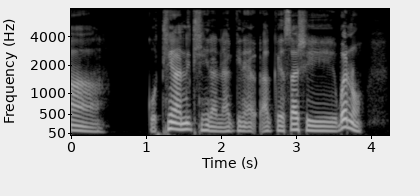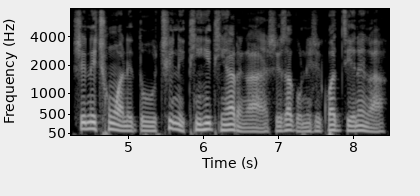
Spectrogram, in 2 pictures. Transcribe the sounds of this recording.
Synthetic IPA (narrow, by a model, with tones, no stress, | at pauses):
ã˧ | ko˨t̪ʰĩ˦ã˧nĩ˦t̪ʰĩ˧ɾa˨nĩ˧a˧ki˧ñ˧a̰˧ke˧sa˦ʃi˧βe˦nõ˨ | ʃi˦nĩ˦t͡ʃʰũ˦a˧nĩ˧t̪u˧t͡ʃʰi˦nĩ˧t̪ʰĩ˧ɦĩ˦t̪ʰĩ˧ã˦ɾe˨ŋɡa˧ʃi˧s̬a˦ko˨nĩ˧ʃ̬i˧kʷa˦t͡se˧nẽ˦˨ŋɡa˧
